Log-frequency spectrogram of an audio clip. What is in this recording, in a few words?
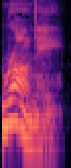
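"ranee", British English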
